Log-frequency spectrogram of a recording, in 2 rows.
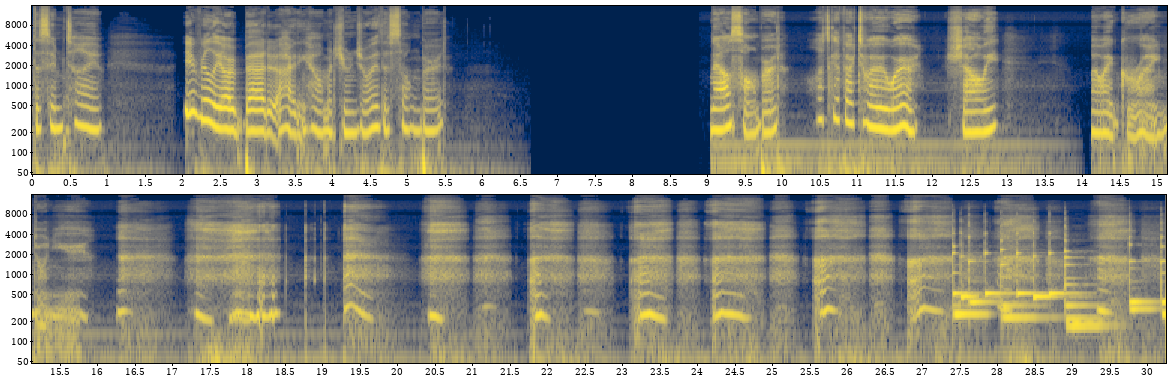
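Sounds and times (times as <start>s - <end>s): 
speech: 0.0s - 1.0s, 2.0s - 5.6s, 9.0s - 13.1s, 14.1s - 18.6s, 19.3s - 19.8s, 20.4s - 28.5s
breathy gasps and sighs: 16.3s - 30.2s
melodic electronic phone ringtone: 27.4s - 30.2s.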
